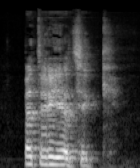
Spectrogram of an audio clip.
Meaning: patriotic
- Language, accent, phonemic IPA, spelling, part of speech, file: French, Canada, /pa.tʁi.jɔ.tik/, patriotique, adjective, LL-Q150 (fra)-patriotique.wav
